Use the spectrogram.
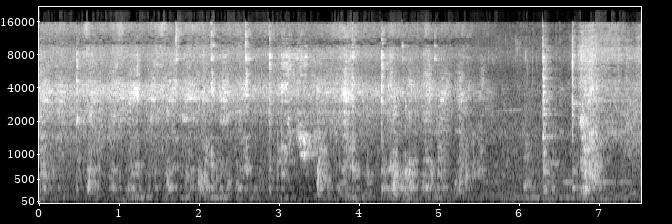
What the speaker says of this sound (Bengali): সুন্দর করে মশলাটা কষে নেব।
